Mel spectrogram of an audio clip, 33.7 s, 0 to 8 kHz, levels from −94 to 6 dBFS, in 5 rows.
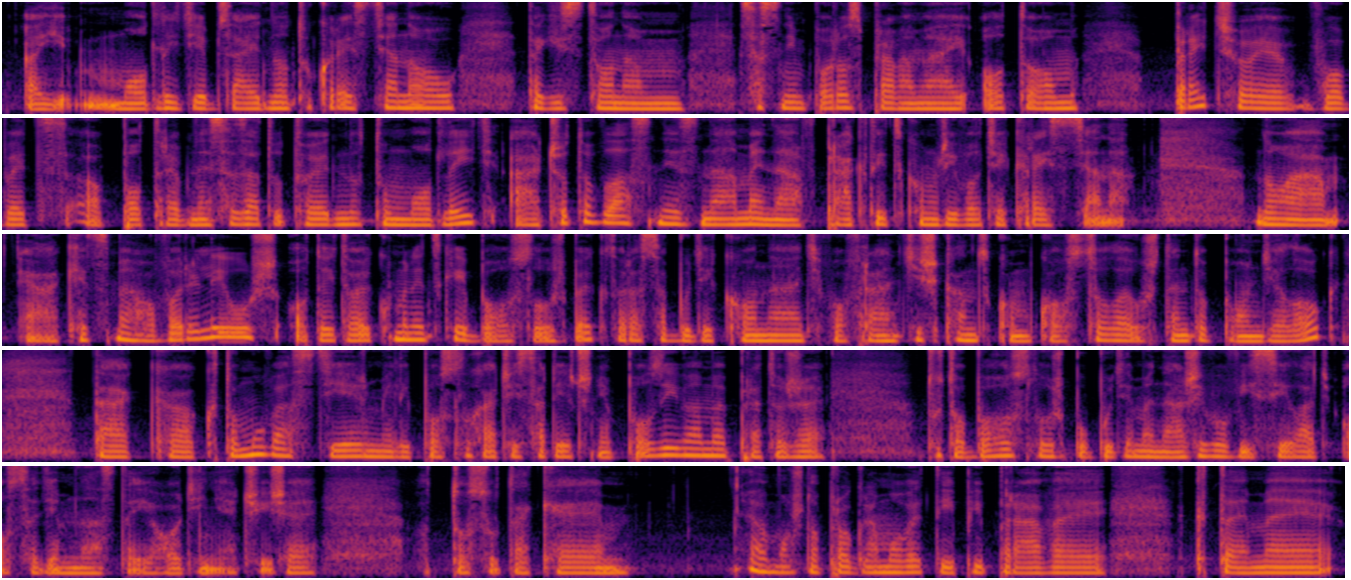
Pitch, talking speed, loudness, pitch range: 155 Hz, 145 wpm, -25 LUFS, 145-170 Hz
